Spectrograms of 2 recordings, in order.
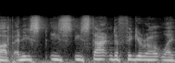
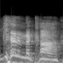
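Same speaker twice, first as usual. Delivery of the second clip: loud, raised-pitch order through laughter; laughing mock order; 5 semitones higher, 7 dB louder than usual. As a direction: order the kid along while cracking up. Retold dad order, laughing.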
